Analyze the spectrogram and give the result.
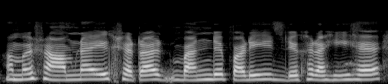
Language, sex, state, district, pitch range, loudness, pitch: Hindi, female, Bihar, Purnia, 210-235 Hz, -15 LUFS, 225 Hz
